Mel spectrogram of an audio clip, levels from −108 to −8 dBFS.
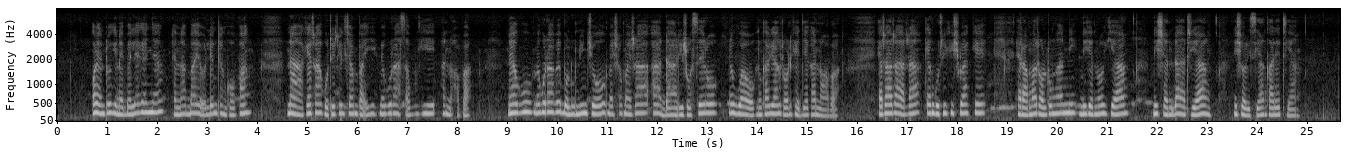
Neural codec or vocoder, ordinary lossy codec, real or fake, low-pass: codec, 16 kHz, 16 kbps, FreqCodec, smaller model; none; fake; 7.2 kHz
